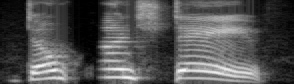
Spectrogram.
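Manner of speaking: very high, loud shouted call in character voice. Voicing a character who yells at another not to punch. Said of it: "Finn is gonna yell".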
